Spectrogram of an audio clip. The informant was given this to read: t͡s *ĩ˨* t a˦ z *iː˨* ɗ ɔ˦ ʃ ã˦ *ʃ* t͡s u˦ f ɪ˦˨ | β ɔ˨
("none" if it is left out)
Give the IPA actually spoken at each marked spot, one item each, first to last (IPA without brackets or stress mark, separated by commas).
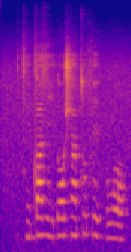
ĩ˨, i˨, none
